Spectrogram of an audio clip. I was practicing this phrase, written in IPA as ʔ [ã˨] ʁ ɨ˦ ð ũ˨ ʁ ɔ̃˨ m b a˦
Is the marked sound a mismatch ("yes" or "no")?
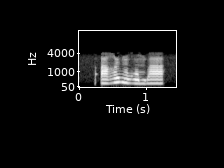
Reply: yes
